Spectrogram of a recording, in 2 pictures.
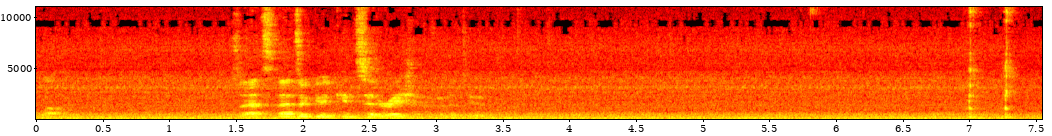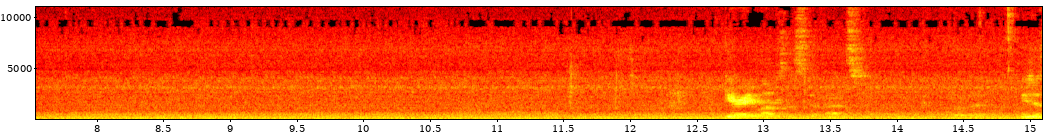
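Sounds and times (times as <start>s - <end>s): ventilation hum: 0.0s - 15.0s.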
